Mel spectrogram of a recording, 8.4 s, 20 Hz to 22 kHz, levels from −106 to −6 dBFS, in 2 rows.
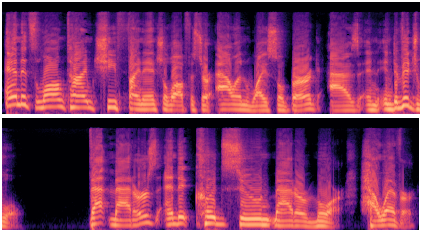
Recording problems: distortion; slight; 6% of the sound clipped

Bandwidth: 15.5 kHz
